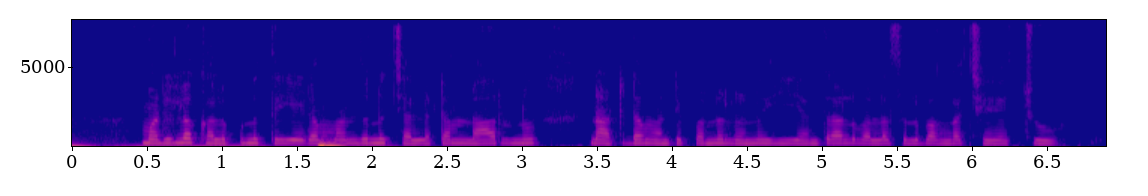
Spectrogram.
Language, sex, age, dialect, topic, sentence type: Telugu, female, 60-100, Southern, agriculture, statement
